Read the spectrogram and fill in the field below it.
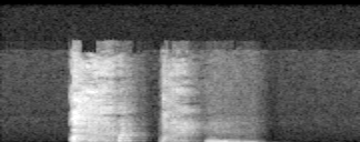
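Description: Two short coughs, the second trailing into a wet, rattly throat sound; a mildly congested cough.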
